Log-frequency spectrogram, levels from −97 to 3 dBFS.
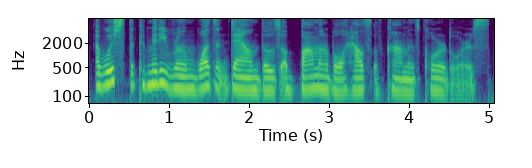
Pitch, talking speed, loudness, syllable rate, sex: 155 Hz, 155 wpm, -21 LUFS, 5.0 syllables/s, female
